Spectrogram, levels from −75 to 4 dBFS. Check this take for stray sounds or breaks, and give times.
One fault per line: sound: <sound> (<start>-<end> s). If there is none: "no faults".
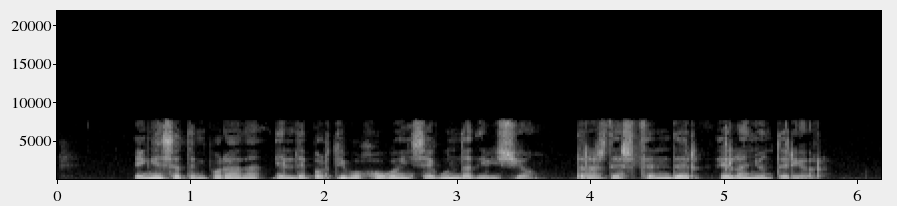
no faults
